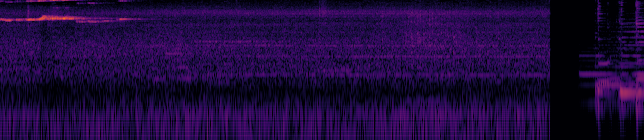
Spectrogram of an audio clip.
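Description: Steady hum of vehicle engines and traffic on a busy petrol station forecourt, with a brief high squeal about half a second in. The sound cuts off suddenly near the end.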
